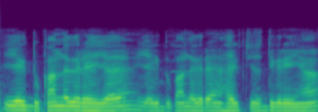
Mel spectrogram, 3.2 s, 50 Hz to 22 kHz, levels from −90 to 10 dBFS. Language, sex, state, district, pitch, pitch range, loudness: Hindi, male, Haryana, Charkhi Dadri, 130 Hz, 130-140 Hz, -15 LUFS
